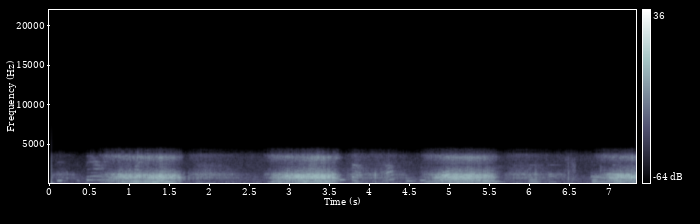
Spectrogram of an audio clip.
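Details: Baby snoring during a nap: regular rough snoring on each breath, about 30 breaths a minute, in a quiet room.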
